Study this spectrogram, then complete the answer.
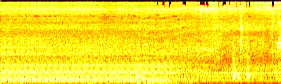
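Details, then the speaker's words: Southeast Softwash Alumimax Pro skid soft wash pump, water valve fully open, soap cracked, bleach off: even, steady hum with strong flow; cavitation appears only when bleach line opens, from an air leak there. "nice strong flow pump sounds good just leave that on there"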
